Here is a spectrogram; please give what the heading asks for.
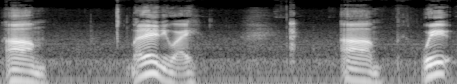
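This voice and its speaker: A man giving a casual, unscripted product demonstration, talking in a halting, folksy way as he thinks aloud. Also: fairly low pitch, big pitch swings, bright, forceful tone. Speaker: host of a gear review channel. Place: indoors at home at night. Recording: faint background noise.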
